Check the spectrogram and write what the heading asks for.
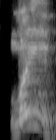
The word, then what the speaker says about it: Lean: a hint here david you spell your name l-e-a-n indeed and yet i seem to think that it's pronounced lane what's up with that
